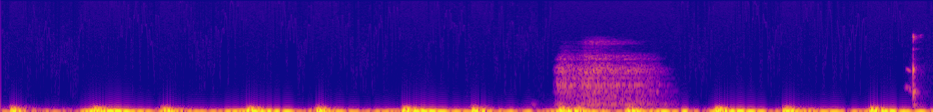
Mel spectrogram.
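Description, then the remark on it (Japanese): A fast, steady heartbeat, pounding with nervous excitement, thumps muffled, about a dozen deep beats in a row, with a soft breathy sigh rising briefly over them partway through. “ああ、うん、なんだかドキドキしちゃって心臓バクバクしてる。”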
